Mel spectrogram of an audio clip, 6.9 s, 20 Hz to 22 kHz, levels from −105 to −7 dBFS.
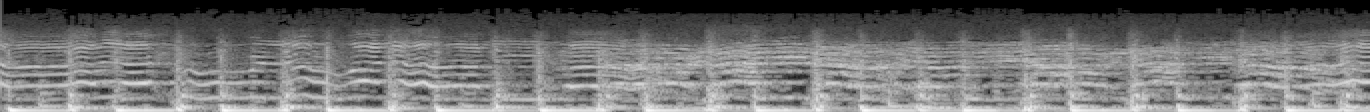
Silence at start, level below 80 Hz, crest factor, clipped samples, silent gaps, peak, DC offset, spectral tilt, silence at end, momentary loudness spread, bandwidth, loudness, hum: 0 s; -32 dBFS; 16 dB; under 0.1%; none; -4 dBFS; under 0.1%; -7 dB/octave; 0 s; 2 LU; 7.2 kHz; -21 LUFS; none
